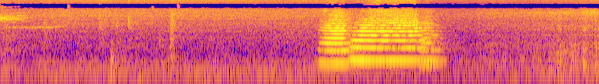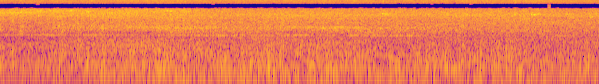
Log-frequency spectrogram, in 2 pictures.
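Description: Two-tone train horn about four seconds in, a low note, a higher note held for about a second, then the low note again, about a second and a half in all. Then the rumble and wheel clatter of a GWR Hitachi Intercity Express Train running along the track, building up and then steady.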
